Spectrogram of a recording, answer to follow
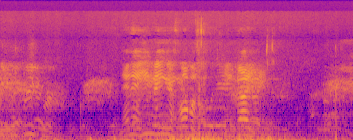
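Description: Indistinct voices calling out across an open football pitch, over a steady low rumble.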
